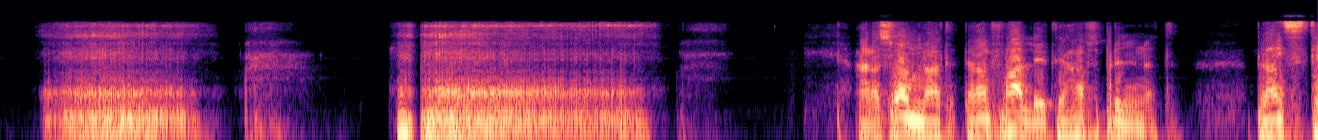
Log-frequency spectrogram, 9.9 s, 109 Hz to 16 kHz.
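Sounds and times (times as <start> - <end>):
heavy rumbling snores with rasping inhales: 0.3 - 2.1, 3.0 - 5.1
speech: 6.5 - 9.8.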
